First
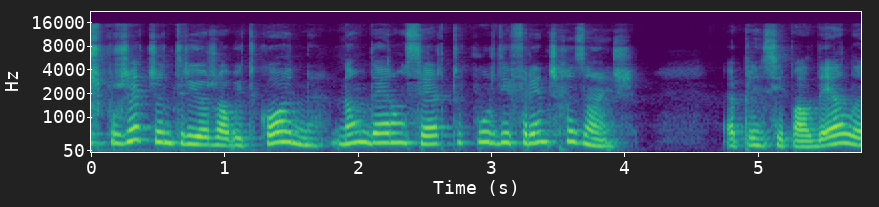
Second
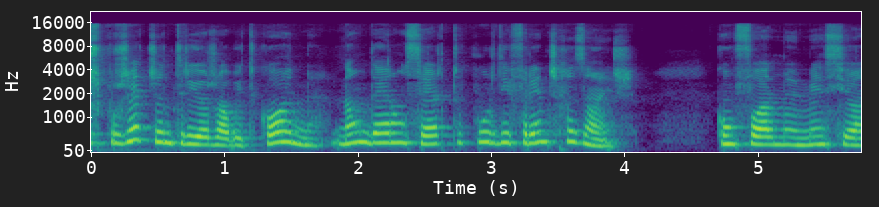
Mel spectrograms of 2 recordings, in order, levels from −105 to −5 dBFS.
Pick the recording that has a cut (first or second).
second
